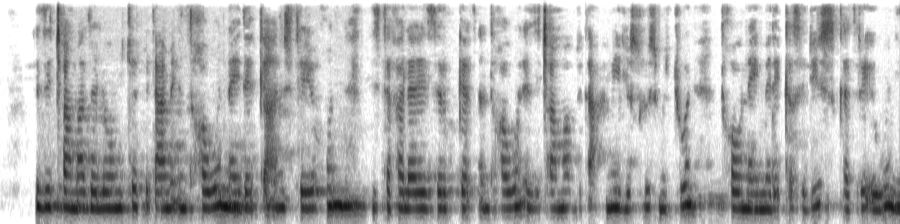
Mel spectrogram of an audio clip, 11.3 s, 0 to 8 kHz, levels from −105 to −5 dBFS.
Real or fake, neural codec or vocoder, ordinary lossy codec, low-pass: fake; vocoder, 24 kHz, 100 mel bands, Vocos; AAC, 48 kbps; 7.2 kHz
